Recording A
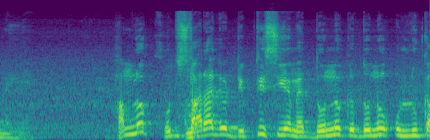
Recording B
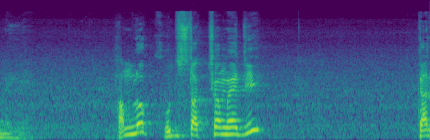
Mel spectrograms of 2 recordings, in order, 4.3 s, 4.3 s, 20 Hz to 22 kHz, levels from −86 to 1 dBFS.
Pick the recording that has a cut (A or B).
A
